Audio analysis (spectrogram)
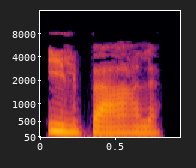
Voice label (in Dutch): "il parlent", frans; parler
